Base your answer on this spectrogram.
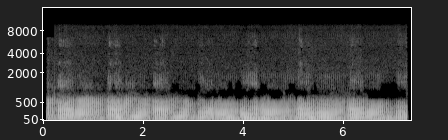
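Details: Cat beside a baby purring loudly and steadily: a deep, rumbling, continuous purr pulsing in long cycles of roughly one second, with brief breaths between.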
